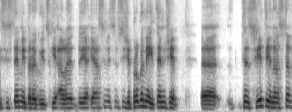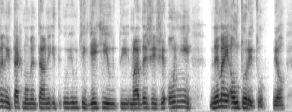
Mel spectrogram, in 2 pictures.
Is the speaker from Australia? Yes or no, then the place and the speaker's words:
yes; Australia; já jsem žil v Austrálii a vyrůstal jsem v Austrálii.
